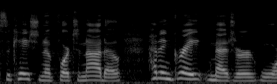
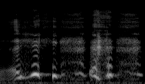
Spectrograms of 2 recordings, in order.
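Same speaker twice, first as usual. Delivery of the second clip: shrill forced laugh; high desperate laugh; 14 semitones higher, 4 dB louder than usual. A narrator's reading. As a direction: laugh in rising panic. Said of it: "a low laugh".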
